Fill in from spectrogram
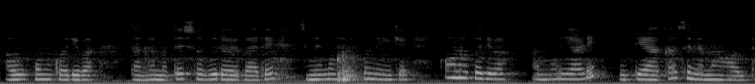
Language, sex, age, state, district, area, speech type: Odia, female, 18-30, Odisha, Malkangiri, urban, spontaneous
